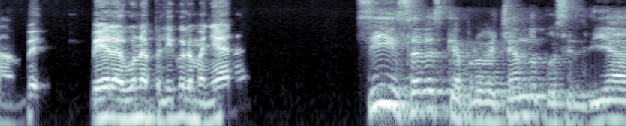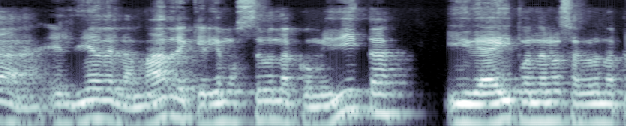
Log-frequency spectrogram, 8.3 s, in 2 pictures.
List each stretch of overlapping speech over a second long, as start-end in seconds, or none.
none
